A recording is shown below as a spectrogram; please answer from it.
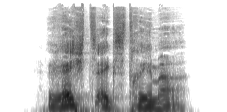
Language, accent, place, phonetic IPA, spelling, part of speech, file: German, Germany, Berlin, [ˈʁɛçt͡sʔɛksˌtʁeːmɐ], rechtsextremer, adjective, De-rechtsextremer.ogg
- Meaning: 1. comparative degree of rechtsextrem 2. inflection of rechtsextrem: strong/mixed nominative masculine singular 3. inflection of rechtsextrem: strong genitive/dative feminine singular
